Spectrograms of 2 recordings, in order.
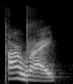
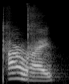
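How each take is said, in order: The two takes are said the same way.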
